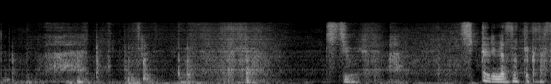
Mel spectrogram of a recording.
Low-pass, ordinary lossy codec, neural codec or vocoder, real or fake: 7.2 kHz; none; codec, 24 kHz, 1 kbps, SNAC; fake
